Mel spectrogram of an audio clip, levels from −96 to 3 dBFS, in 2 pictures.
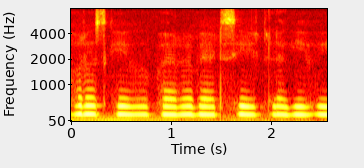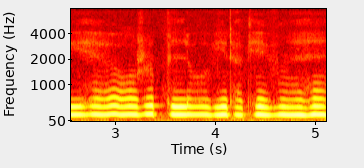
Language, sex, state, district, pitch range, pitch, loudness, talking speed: Hindi, female, Maharashtra, Chandrapur, 205-210 Hz, 210 Hz, -12 LUFS, 175 wpm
